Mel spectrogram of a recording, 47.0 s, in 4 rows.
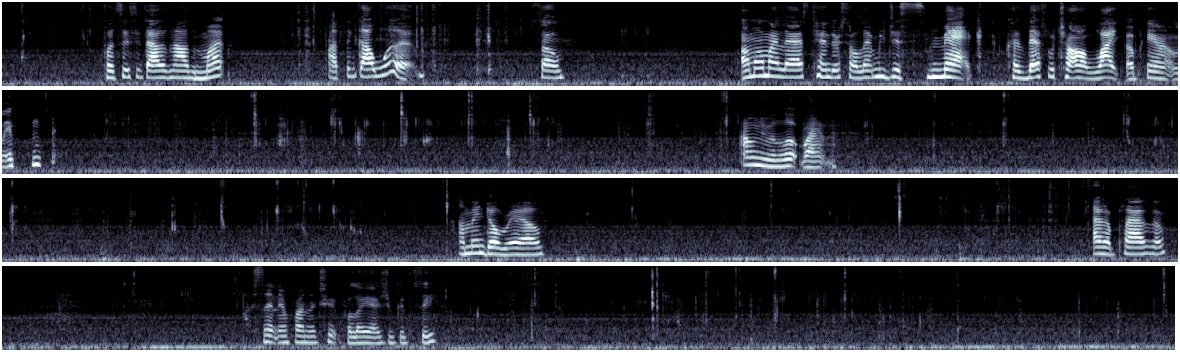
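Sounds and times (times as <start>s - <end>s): chewing with lips smacking: 0.0s - 1.0s, 11.9s - 19.2s, 20.1s - 28.1s, 29.2s - 34.5s, 36.3s - 37.8s, 39.6s - 47.0s
low steady hum: 0.0s - 47.0s.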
